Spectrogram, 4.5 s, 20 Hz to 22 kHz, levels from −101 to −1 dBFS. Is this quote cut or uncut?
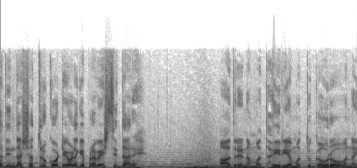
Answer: uncut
